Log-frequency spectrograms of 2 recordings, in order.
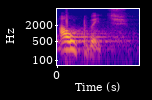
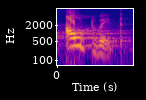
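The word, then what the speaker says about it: Auschwitz: Bruno's father, Raphael, is now promoted to as a commandant of the death camp in Outwich. which Bruno mispronounced as out with.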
